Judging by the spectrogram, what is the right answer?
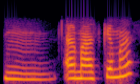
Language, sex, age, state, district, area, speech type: Odia, female, 18-30, Odisha, Subarnapur, urban, conversation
